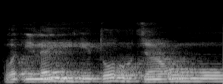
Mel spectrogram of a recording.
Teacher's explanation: عین وسط حلق سے ادا کریں گے ، اس کو لمبا کریں گے، وَإِلَيْهِ تُرْجَعُونَ وقف المتعارض السکون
